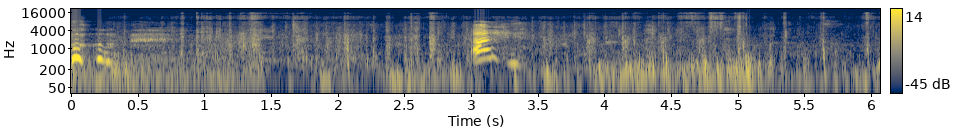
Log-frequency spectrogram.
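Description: Footsteps and ball kicks crunching on a dry dirt field, many short scuffs and taps, with one short high-pitched shout about three seconds in.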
